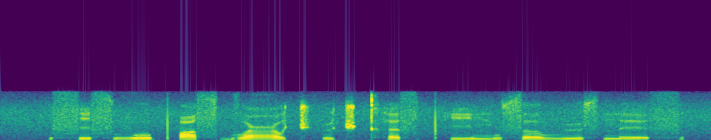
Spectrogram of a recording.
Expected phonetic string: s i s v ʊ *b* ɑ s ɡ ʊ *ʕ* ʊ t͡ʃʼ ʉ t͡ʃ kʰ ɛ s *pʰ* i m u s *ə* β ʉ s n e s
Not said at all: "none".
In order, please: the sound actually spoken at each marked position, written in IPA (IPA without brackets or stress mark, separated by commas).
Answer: pʼ, ʕ, pʰ, ə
